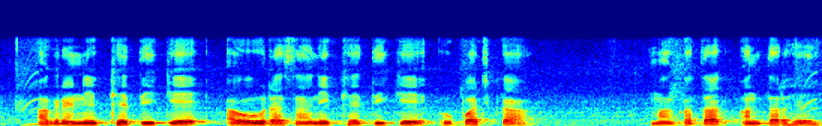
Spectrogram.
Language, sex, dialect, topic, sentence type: Chhattisgarhi, male, Eastern, agriculture, question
